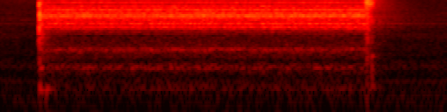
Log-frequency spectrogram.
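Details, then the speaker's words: Jenny air compressor, machine off with tank pressurised, pilot valve manually triggered: sharp hiss of air rushing from the intake air filter for under two seconds, indicating a failed unloader pin beneath a cap on the pump head. "what that indicates is that we have a failed unloader pin beneath one of these cap assemblies in the pump itself"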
